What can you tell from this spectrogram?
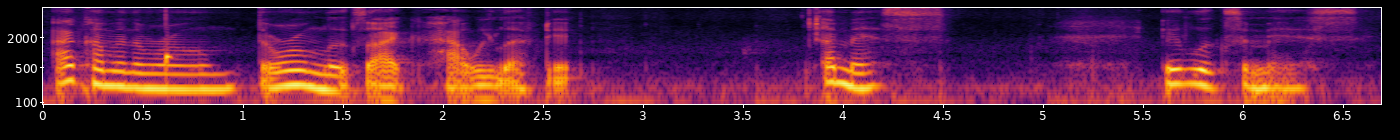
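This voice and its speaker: A woman's voice: medium pitch, fairly even intonation, unhurried, creaky, dark tone, slight background noise. A woman vlogger telling a story casually and with animation, exasperated and slangy, talking straight to her viewers.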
